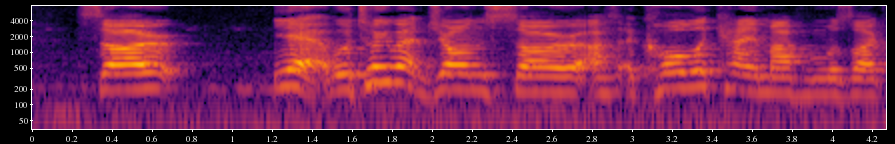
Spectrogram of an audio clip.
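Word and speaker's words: John So: Yeah, Jon So. And the whole time, I was saying Jon Snow.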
